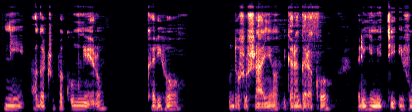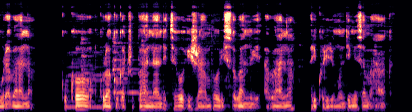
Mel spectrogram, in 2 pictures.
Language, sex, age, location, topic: Kinyarwanda, male, 18-24, Kigali, health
